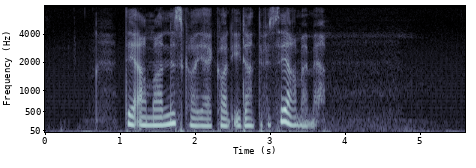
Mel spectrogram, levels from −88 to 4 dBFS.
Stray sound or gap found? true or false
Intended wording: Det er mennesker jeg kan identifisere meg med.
false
